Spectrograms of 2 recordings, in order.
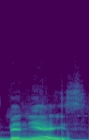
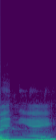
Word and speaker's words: beignet: Oh yeah, what about the beignets?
